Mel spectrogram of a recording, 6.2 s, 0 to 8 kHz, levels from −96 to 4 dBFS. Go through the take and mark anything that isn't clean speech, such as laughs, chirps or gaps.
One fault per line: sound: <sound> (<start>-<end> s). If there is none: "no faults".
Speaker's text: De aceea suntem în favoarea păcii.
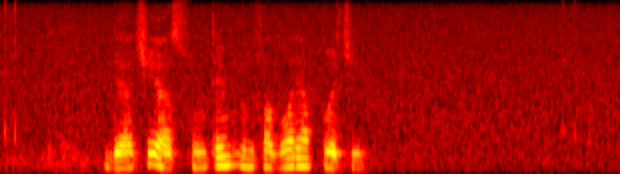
no faults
